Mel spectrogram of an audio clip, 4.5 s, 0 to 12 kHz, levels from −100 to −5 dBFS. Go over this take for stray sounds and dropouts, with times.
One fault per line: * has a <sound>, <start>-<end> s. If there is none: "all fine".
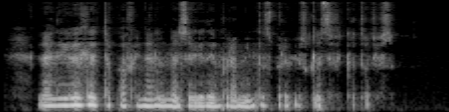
all fine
